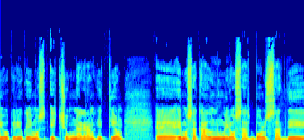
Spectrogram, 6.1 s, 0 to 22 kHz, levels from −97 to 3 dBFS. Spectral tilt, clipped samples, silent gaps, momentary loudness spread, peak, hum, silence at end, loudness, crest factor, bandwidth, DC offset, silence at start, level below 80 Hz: -6 dB/octave; under 0.1%; none; 8 LU; -10 dBFS; none; 0 s; -25 LUFS; 16 dB; 15.5 kHz; under 0.1%; 0 s; -72 dBFS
